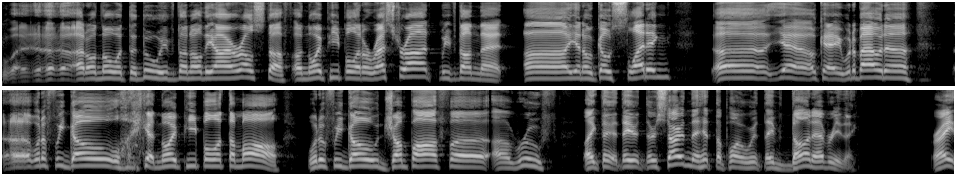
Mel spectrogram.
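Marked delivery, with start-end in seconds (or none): 0.0-15.1 hesitant, high, slow, clueless-sounding musing. Imitating streamers who are running out of ideas: imitating streamers out of ideas. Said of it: "They're just like".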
